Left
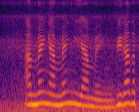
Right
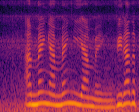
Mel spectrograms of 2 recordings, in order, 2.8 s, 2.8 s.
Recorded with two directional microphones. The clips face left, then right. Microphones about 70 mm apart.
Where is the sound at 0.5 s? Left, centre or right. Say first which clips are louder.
Even; centre.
